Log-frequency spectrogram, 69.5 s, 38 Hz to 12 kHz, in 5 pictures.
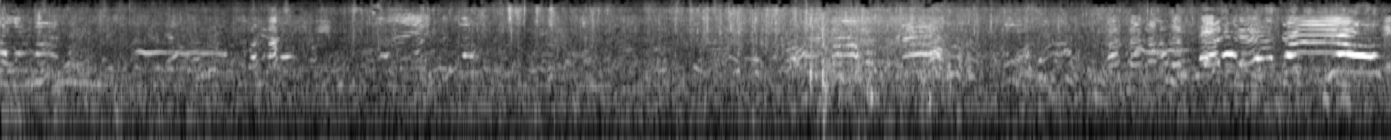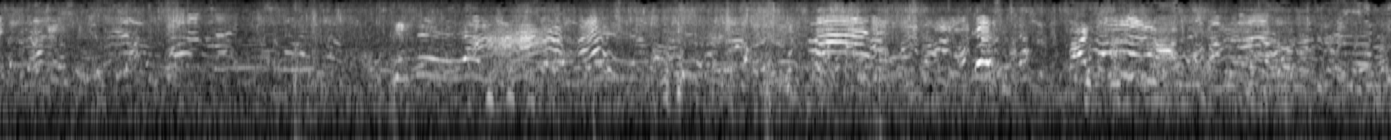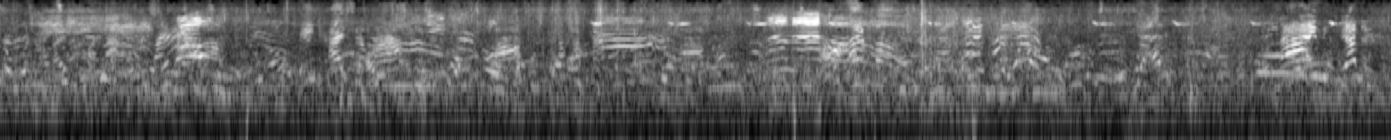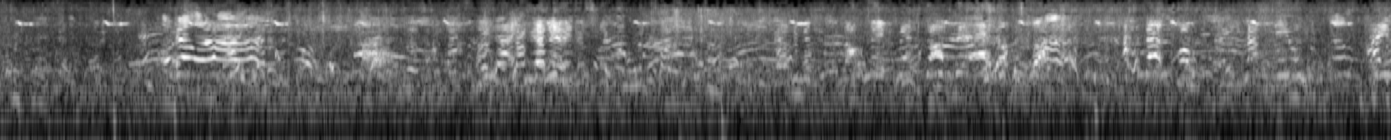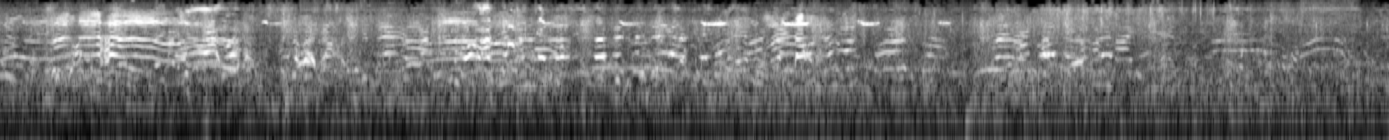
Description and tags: beach atmosphere [Leipzig - Germany, Cospudener See]
The beach at the northern side of Lake Cospuden in Leipzig at the end of August. A lot of playing kids in the water, yeling and screamiomg and playing. Older persons sitting in the back...
Recorded with Zoom H2 in 4 channels.
beach, water, shouting, yelling, kids, kid, playing, public, children, screaming, playground, scream, play, yell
